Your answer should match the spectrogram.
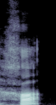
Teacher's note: Tempat keluarnya ada di tenggorokan.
